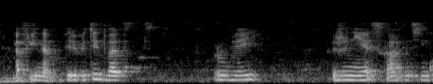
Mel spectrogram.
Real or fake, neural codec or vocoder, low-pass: fake; vocoder, 22.05 kHz, 80 mel bands, HiFi-GAN; 7.2 kHz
